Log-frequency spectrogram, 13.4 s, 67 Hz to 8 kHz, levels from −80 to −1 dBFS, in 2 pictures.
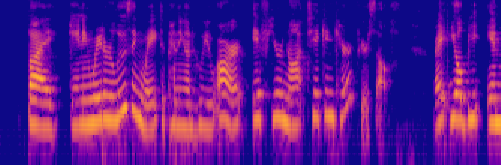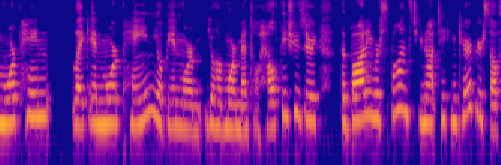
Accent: American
